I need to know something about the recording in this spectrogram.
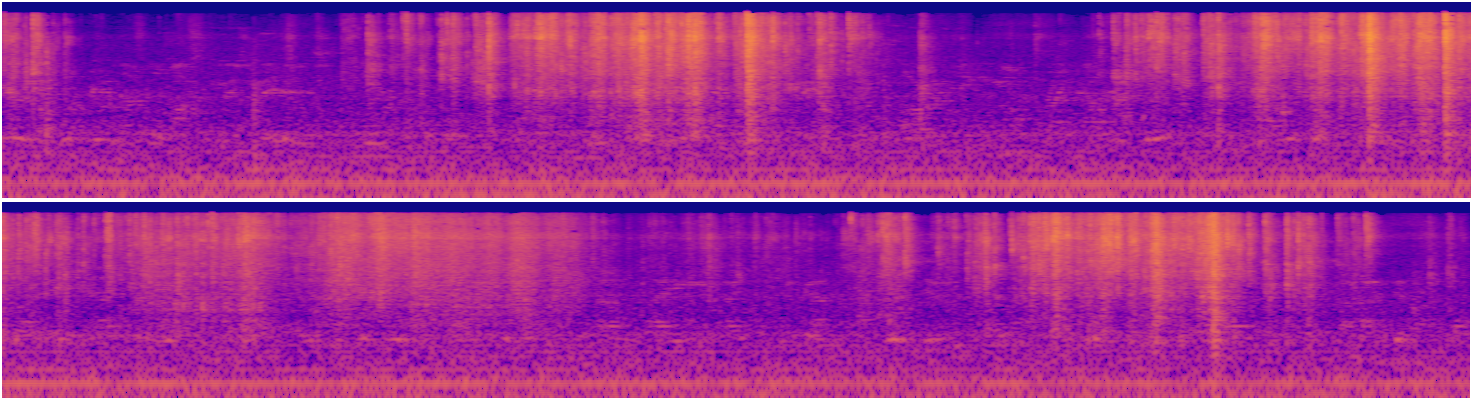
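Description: Foil wrappers crinkle and rustle as packs are torn open.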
